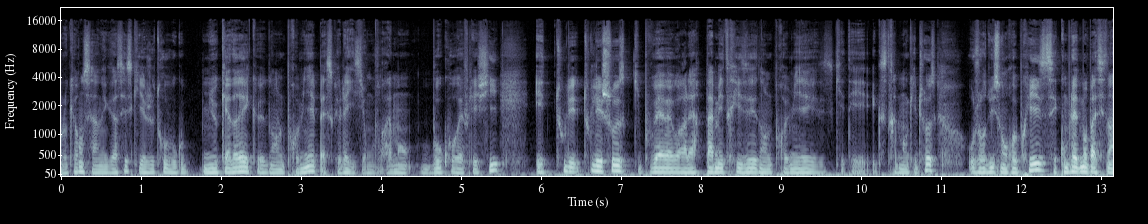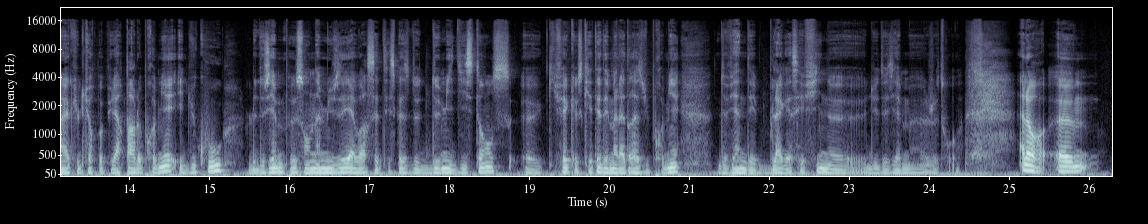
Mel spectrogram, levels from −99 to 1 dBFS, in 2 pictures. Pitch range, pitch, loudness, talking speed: 85-100 Hz, 90 Hz, -21 LUFS, 220 wpm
